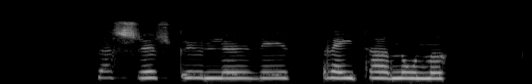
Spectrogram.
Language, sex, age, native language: Icelandic, male, 6, Icelandic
